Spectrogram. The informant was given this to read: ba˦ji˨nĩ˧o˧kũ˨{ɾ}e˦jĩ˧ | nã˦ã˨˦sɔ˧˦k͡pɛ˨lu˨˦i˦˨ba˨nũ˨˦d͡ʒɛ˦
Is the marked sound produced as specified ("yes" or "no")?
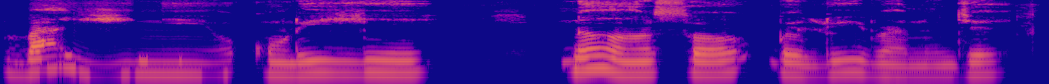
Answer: yes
